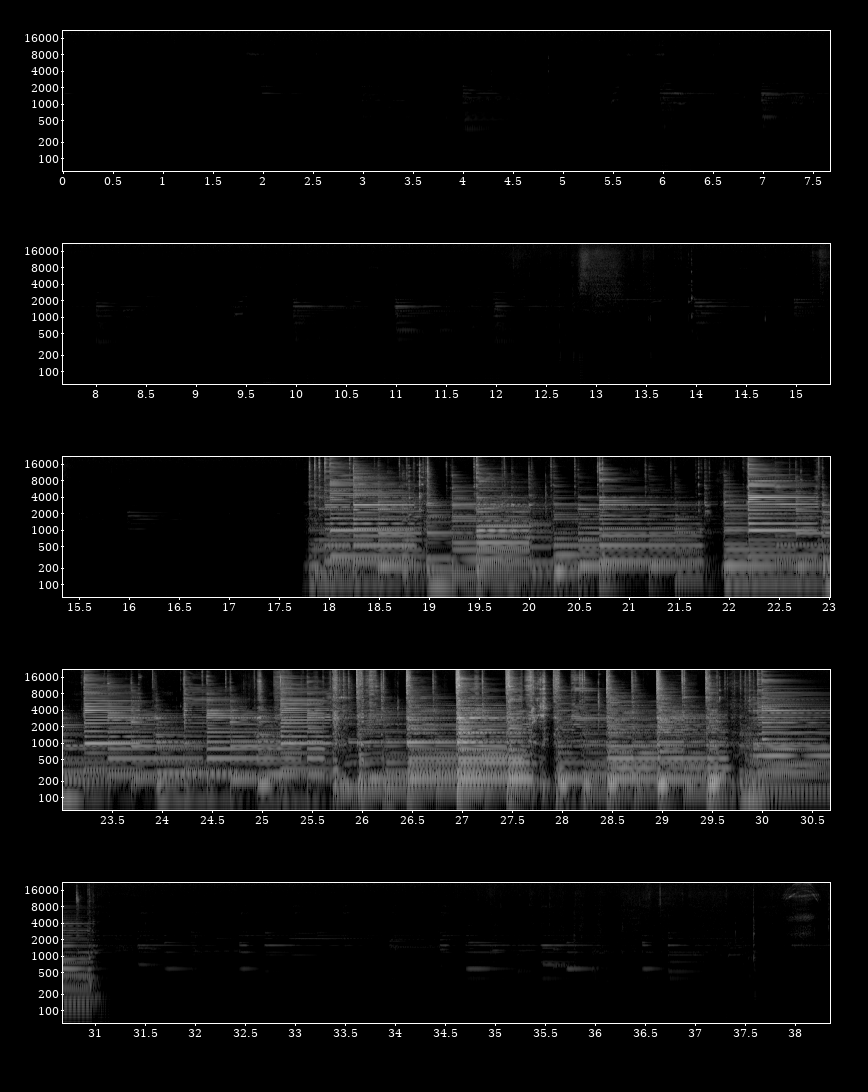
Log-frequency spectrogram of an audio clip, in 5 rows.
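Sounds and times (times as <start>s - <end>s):
acoustic guitar: 17.8s - 31.2s.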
